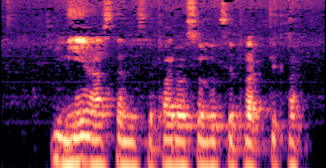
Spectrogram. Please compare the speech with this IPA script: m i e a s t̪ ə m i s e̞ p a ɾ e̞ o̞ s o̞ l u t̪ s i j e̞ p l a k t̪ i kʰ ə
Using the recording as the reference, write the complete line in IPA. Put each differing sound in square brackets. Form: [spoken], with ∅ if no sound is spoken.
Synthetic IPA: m i e a s t̪ [a] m i s e̞ p a ɾ e̞ o̞ s o̞ l u t̪ s i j e̞ p [ɾ] a k t̪ i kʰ ə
